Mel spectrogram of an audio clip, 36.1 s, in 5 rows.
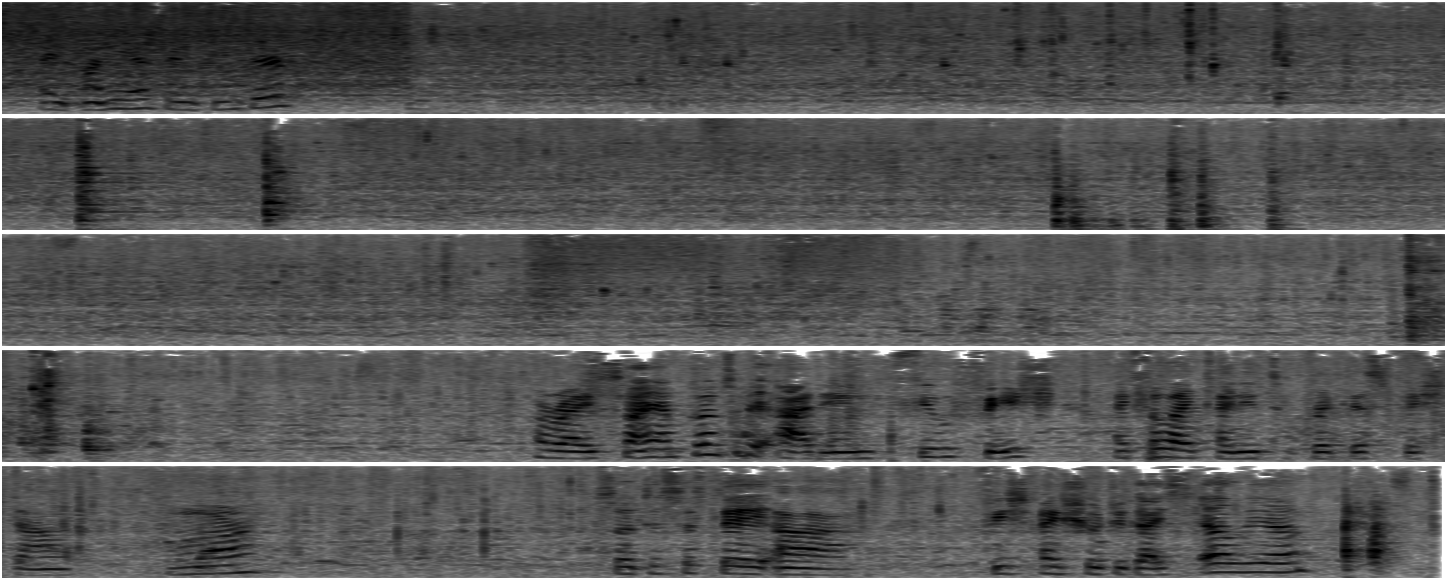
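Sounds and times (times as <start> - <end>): puree frying in oil: 0.0 - 36.0.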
